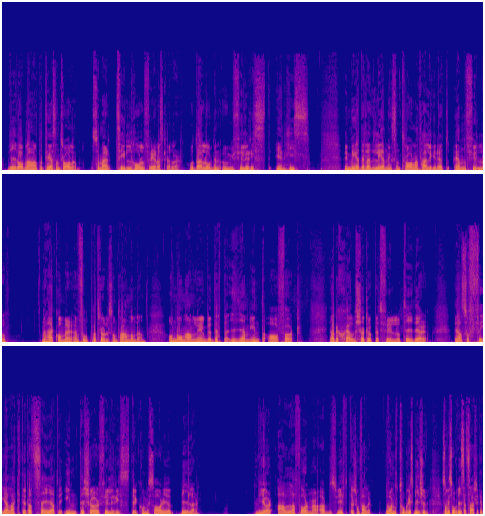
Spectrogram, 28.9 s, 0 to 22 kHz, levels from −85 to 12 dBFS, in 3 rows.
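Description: Speech clip, and the last stretch from 26.29 s to the end at 28.86 s is a time-stretched section: the pace suddenly jumps to about 1.79 times normal while pitch holds, so it sounds rushed, likely from software squeezing it to fit by dropping short slices.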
